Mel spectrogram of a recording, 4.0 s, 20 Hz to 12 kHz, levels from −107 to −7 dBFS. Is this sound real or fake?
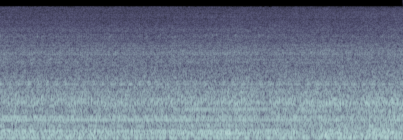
real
